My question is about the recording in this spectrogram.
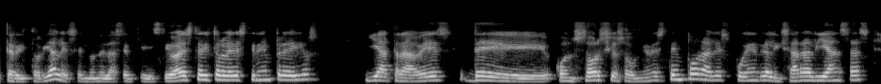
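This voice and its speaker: An official from the government housing ministry gives an explanatory talk on housing programs in a mid-range voice, teaching in a didactic way by posing questions and then answering them. The audio sounds dull.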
